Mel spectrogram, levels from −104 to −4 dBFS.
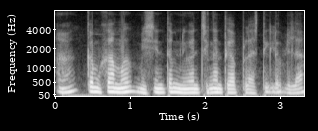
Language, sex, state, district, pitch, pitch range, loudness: Wancho, male, Arunachal Pradesh, Longding, 140 Hz, 130-155 Hz, -13 LUFS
